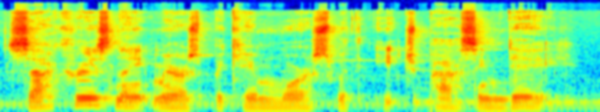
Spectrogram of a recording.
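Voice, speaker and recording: Chatty, giggly game host over soft music. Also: mid-range voice, moderate pace. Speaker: let's play host. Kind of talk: casual chat and reading aloud over game. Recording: music behind the voice. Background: plucked guitar game music.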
